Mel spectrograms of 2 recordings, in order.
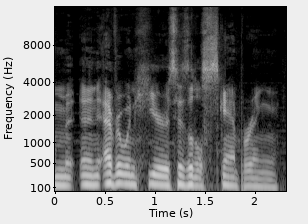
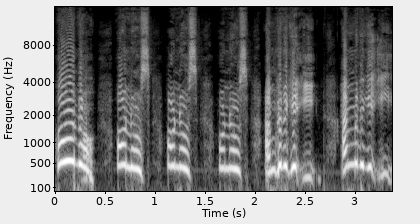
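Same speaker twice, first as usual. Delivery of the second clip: very high, very loud, rattled-off frantic goblin-like panic; 11 dB louder than usual. Voicing a goblin hiding behind Ghost, peeping out: goblin peeping in panic. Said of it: "hear him peep out and comment".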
